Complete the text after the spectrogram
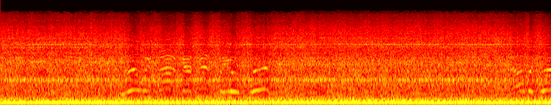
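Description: A tractor engine drones steadily close by.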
